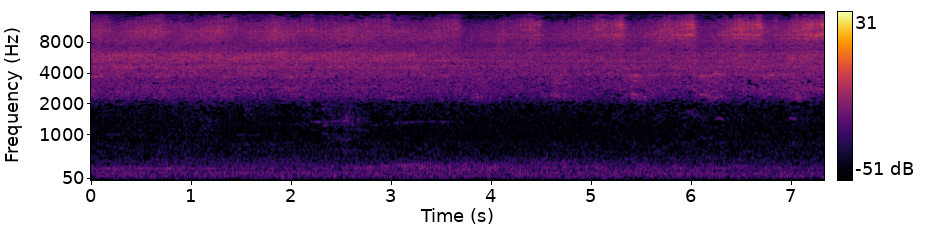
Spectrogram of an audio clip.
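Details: Cicadas near a parking area on Gunung Geulis, Bogor, West Java, in the morning. Their very loud, high, hissing drone pulses evenly several times a second and swells slightly toward the end over a low background hum.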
